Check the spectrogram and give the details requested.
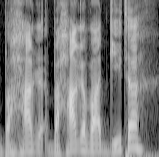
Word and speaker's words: Bhagavad Gita: You're talking about Bhagavad Gita, baby. Thank you. Bhagavad Gita? That's how you say it.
